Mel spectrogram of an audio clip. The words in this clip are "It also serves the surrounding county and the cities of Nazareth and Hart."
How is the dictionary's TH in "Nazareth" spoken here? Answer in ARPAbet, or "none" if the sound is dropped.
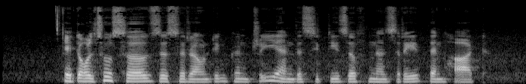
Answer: T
